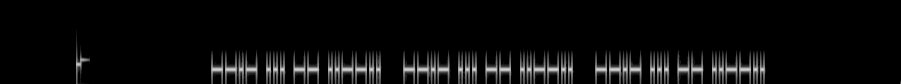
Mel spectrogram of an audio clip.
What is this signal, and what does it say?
Morse code, heard as a keyed tone, about 34 wpm, 700 Hz. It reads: QSM? QSM? QSM?
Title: Q-Codes Repeated 3x 35wpm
